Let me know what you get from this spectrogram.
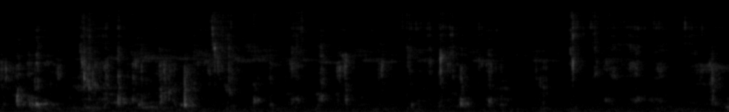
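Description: Quiet chewing and wet mouth sounds, many small smacks and clicks, from someone eating fish curry and rice by hand, with soft squishes as the fingers pick at the fish.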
